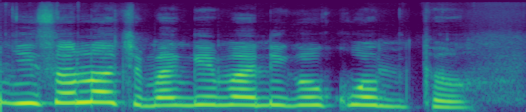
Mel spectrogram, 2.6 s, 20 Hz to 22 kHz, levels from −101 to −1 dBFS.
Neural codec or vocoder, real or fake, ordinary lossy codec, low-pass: vocoder, 44.1 kHz, 128 mel bands, Pupu-Vocoder; fake; none; 19.8 kHz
